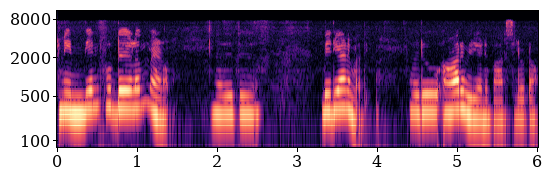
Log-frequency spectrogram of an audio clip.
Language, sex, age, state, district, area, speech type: Malayalam, female, 30-45, Kerala, Wayanad, rural, spontaneous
